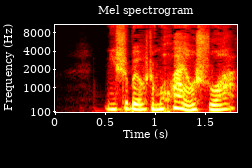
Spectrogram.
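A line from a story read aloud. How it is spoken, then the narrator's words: Soft question. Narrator (Chinese): 牧师 轻声的问道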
